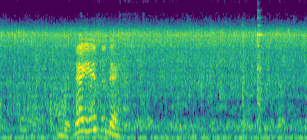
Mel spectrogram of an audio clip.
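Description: A spoon scrapes and clinks against a pot.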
